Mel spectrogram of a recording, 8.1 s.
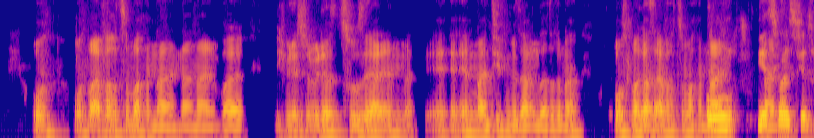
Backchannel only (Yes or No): No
